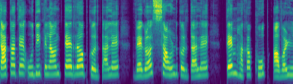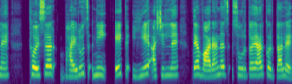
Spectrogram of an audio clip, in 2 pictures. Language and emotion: Goan Konkani, neutral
